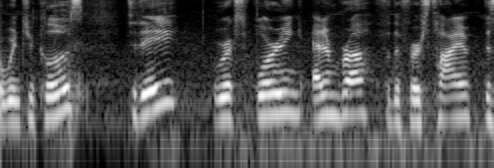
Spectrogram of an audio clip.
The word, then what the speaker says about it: Edinburgh: As a Canadian, I would be saying Edinburgh, but I keep hearing the locals say Edinburgh.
